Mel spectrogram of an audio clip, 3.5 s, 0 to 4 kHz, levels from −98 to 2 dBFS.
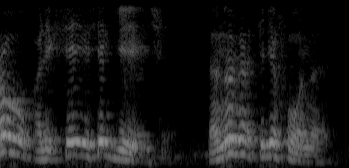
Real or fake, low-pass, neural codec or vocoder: real; 3.6 kHz; none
